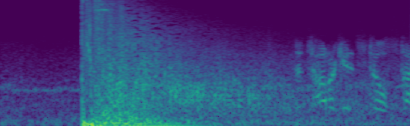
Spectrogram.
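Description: One loud, booming rifle shot in Call of Duty: Modern Warfare Remastered during a sniper mission, its heavy tail rolling off over two seconds, with a voice starting up under the fading echo.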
